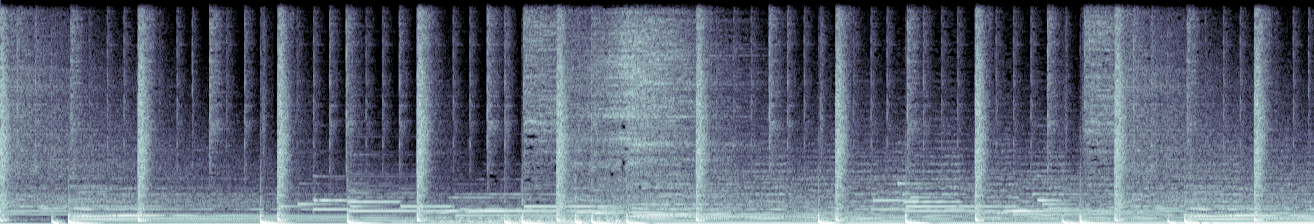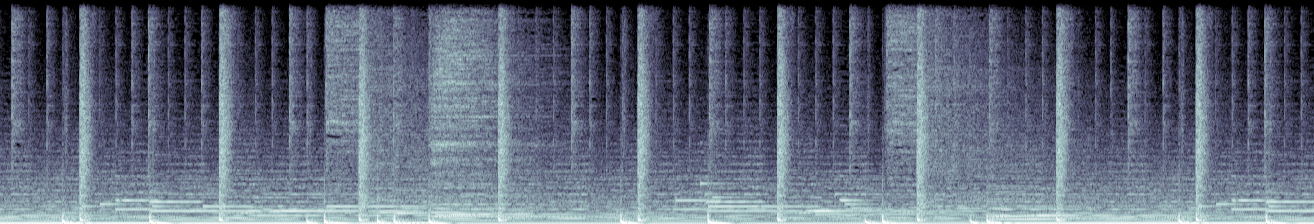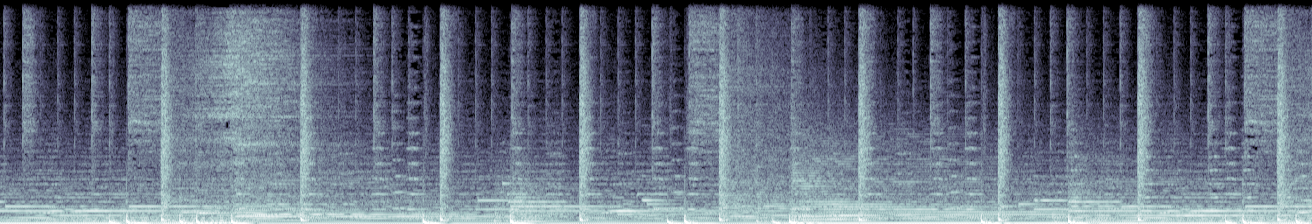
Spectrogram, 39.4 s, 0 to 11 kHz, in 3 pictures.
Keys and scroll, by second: 6.3 ctrl+=, 35.3 ctrl+-, 35.6 ctrl+0, 36.7 ctrl+=.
